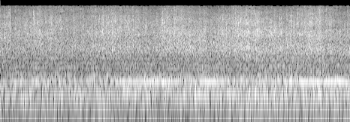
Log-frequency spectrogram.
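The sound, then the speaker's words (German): Underwater recording of an approaching fast ferry: a dense, steady hiss of propeller noise with a faint droning hum beneath it, holding at a constant loudness throughout. “Eine Schnellfähre nähert sich.”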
